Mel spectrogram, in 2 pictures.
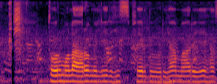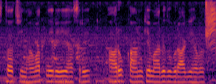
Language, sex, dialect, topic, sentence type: Chhattisgarhi, male, Western/Budati/Khatahi, agriculture, statement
